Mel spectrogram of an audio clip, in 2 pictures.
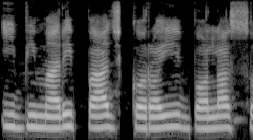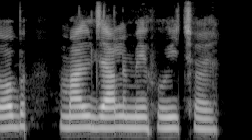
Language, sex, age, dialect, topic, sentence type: Maithili, female, 18-24, Bajjika, agriculture, statement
